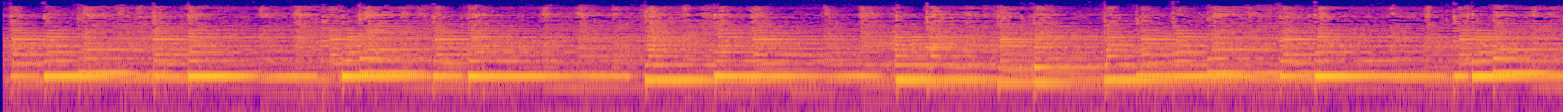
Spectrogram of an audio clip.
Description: Silently Guitar Ringtone

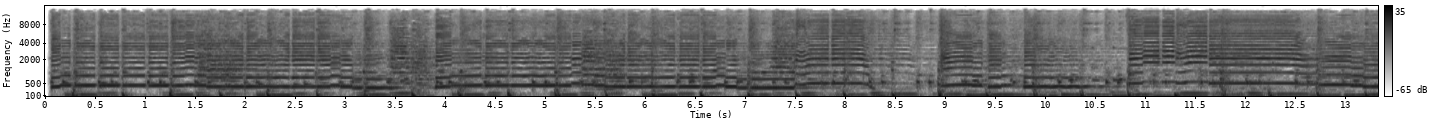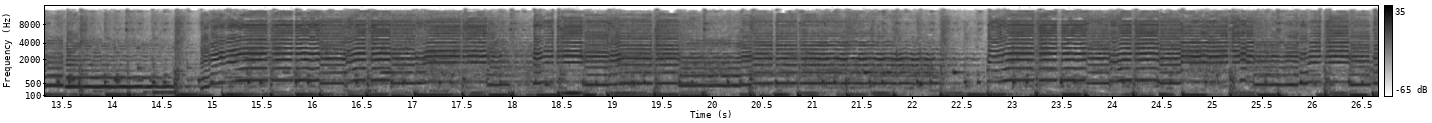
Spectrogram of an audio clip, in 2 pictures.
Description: Saxophone

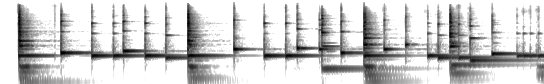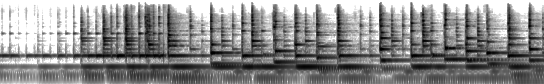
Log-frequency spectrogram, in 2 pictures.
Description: Xylophone Instrumental Ringtone

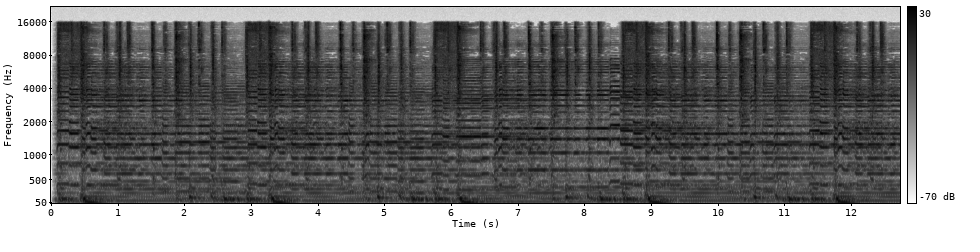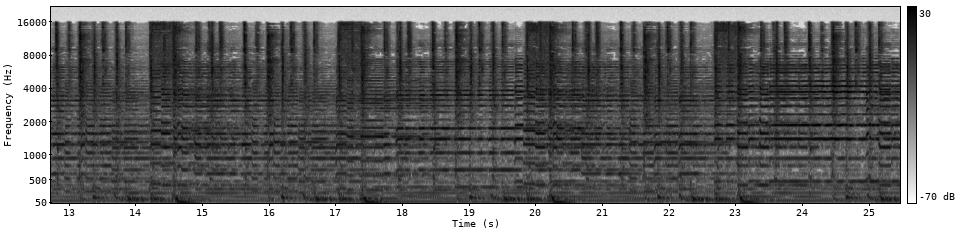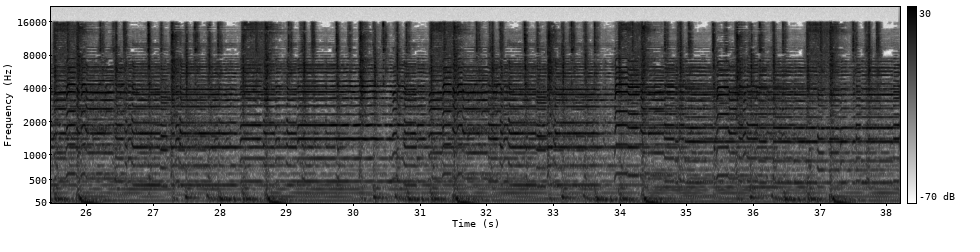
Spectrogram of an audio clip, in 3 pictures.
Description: Qawwali Saxophone

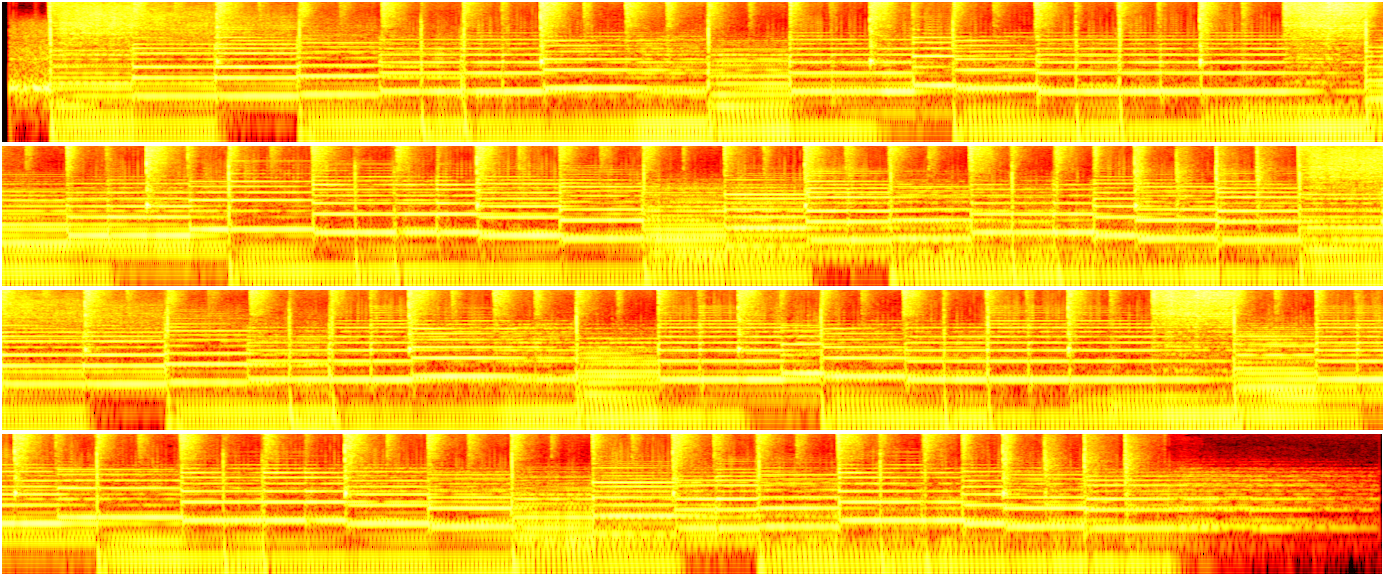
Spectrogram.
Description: Piano Instrumental Ringtone

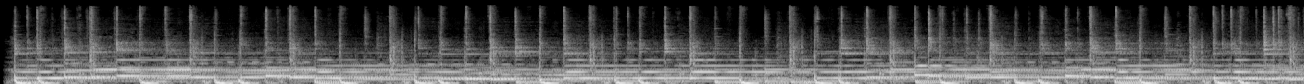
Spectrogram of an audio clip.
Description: Handpan Instrumental Ringtone

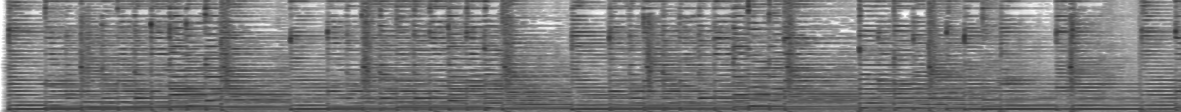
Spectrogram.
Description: Santoor

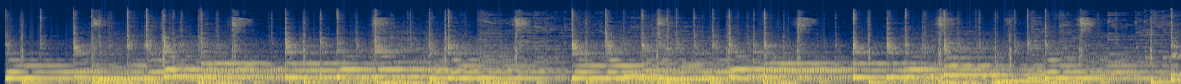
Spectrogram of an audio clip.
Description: Handpan Instrumental Ringtone

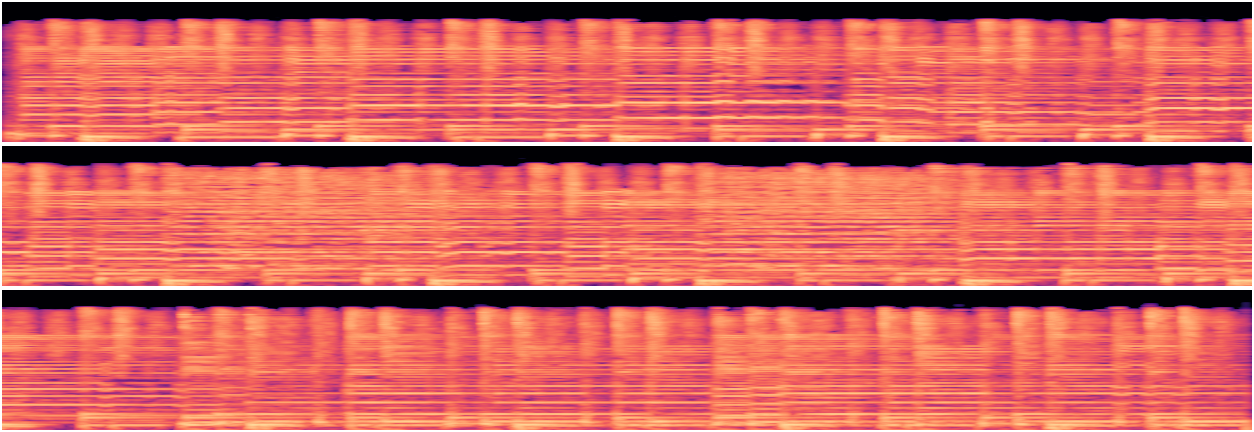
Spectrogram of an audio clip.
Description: Banjo Instrumental Ringtone

